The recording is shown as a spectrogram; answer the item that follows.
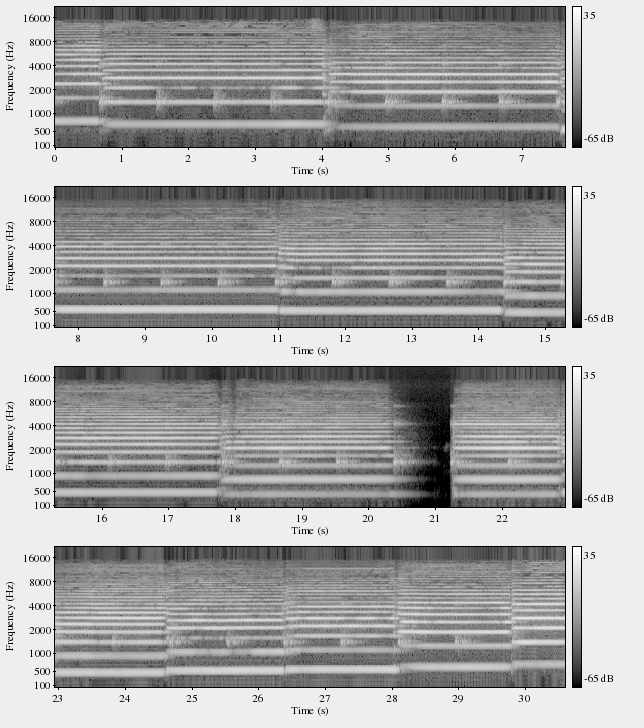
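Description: Solo violin playing long bowed notes in a slow scale, stepping down one note about every three and a half seconds. It stops briefly about two-thirds through, then climbs back up in shorter notes.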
